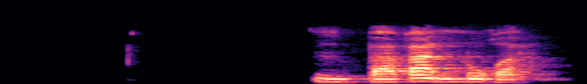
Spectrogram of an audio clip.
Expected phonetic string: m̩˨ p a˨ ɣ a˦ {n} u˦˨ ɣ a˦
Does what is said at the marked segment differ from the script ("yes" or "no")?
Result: no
